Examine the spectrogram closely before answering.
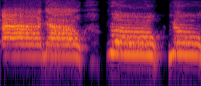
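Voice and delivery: half-joking scream of no; mock horrified yell. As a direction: recoil and shout in horror. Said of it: "I'm like".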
